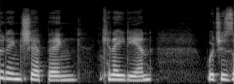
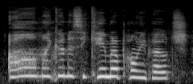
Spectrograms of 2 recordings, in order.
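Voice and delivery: much higher, bursting with joy and speeding up; real excitement; 9 semitones higher, faster than usual. Real, not acted. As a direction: squeal with delight at the surprise. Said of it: "so excited".

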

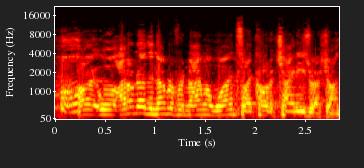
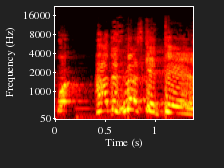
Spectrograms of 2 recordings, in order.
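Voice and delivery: high-pitched mock bafflement; imitating baffled cook; 11 semitones higher than usual. Son predicting cook's reaction, mock baffled voice. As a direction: mimic a clueless reaction, pitched up. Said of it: "be like".

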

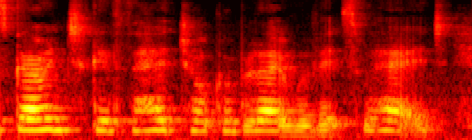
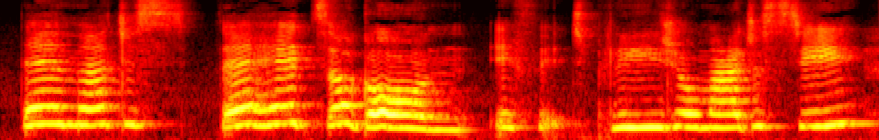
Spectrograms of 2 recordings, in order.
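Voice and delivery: loud, higher soldier's report; shouted reply; 6 semitones higher, 9 dB louder than usual. A narrator's reading. Soldiers report to the Queen, shouting in reply. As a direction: call it out loudly to royalty. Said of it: "the soldier shouted in reply".

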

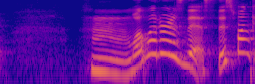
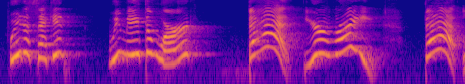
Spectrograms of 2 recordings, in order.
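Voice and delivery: thrilled, high and loud; excited; 10 semitones higher, 7 dB louder than usual. Acted. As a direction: gasp and celebrate the discovery. Excited discovery of word.

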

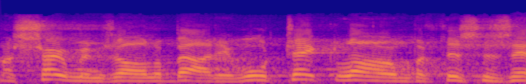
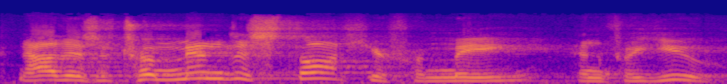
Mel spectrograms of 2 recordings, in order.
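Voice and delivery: ordinary talk, nothing marked

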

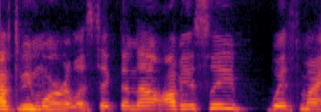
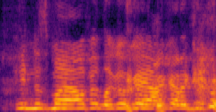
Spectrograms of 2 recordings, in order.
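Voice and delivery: loud, higher, rushed teasing impression; hurried dad imitation; 5 semitones higher, 12 dB louder, faster than usual. Daughter imitating dad checking his outfit, loud and rushed. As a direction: call it out fast and loud, amused. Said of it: "you come out and you're like".

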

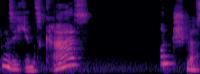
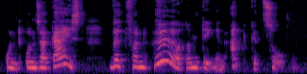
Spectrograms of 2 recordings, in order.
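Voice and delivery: higher, grand self-important voice; boastful rocket; 6 semitones higher, 4 dB louder than usual. Acted. Rocket brags to the duck about its family, higher and grand. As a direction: brag like royalty.

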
